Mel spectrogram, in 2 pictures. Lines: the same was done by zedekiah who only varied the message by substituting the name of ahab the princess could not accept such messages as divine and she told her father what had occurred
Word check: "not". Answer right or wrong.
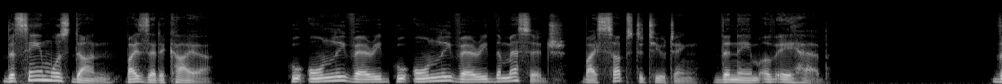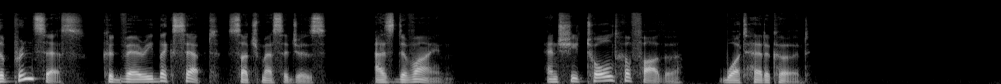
wrong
